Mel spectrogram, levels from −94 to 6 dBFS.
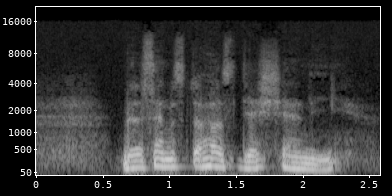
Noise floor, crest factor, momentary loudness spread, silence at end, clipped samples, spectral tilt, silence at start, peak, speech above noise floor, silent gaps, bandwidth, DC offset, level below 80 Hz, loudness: -43 dBFS; 16 dB; 8 LU; 0.2 s; under 0.1%; -7.5 dB/octave; 0 s; -6 dBFS; 23 dB; none; 12.5 kHz; under 0.1%; -48 dBFS; -21 LUFS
